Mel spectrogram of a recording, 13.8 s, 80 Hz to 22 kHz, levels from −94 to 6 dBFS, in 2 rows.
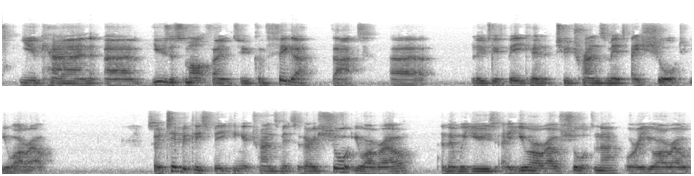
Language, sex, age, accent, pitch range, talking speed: English, male, 20-39, British, 100-125 Hz, 155 wpm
